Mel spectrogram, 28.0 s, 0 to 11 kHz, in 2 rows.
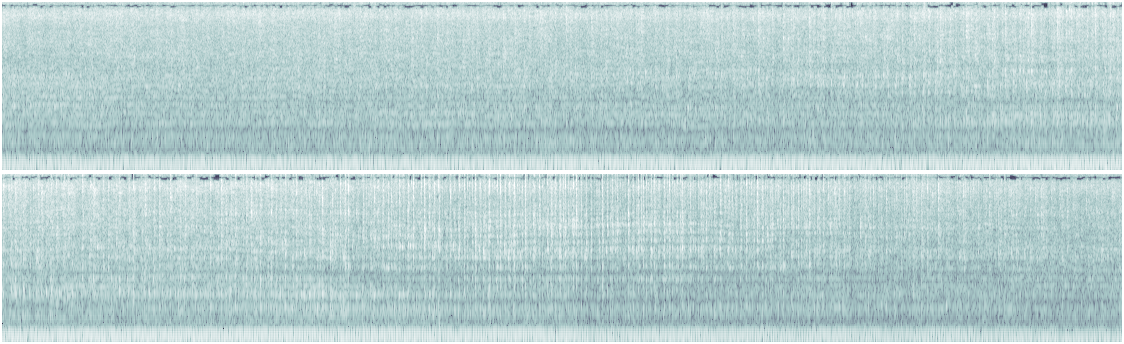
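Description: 1963 Chevrolet Corvette Sting Ray split-window coupe's 327 V8 idling steadily. It gets a little louder around the middle and eases slightly about three-quarters of the way through.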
